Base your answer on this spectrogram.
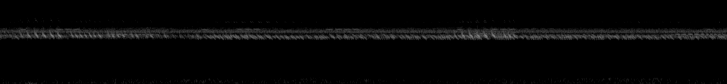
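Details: Bell crickets singing in autumn, recorded in Sanuki, Chiba, Japan on a ZOOM H6 or TASCAM DR-05X: a dense high chorus of pulsed trills, with a louder ringing burst near the start and another around five seconds.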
